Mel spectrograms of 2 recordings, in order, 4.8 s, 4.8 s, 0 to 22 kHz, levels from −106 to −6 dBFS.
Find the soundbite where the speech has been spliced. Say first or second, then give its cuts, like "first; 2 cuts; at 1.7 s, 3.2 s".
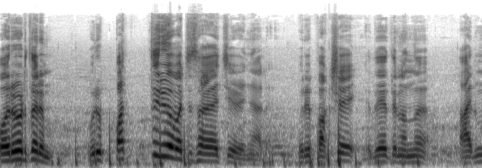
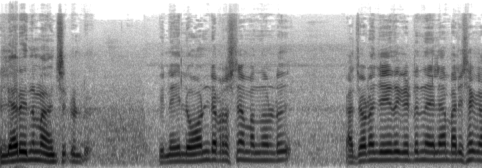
second; 1 cut; at 1.5 s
